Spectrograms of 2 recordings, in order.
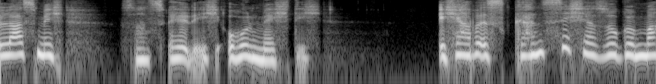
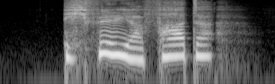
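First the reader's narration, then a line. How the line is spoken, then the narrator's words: Panting. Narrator (German): keuchte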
